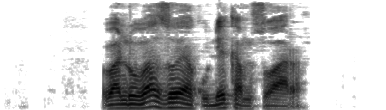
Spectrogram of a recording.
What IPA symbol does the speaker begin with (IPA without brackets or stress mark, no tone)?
β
